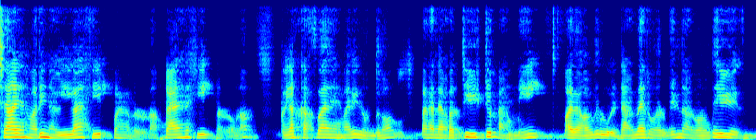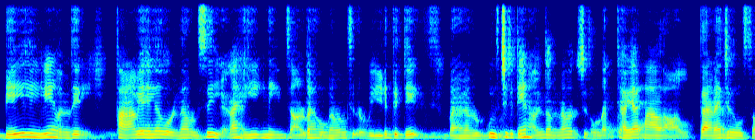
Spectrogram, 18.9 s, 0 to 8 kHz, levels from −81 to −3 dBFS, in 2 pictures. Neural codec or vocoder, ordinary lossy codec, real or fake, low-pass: codec, 16 kHz, 0.5 kbps, FreqCodec, larger model; none; fake; none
